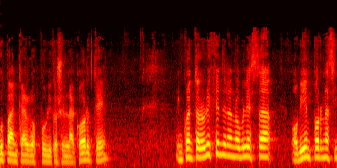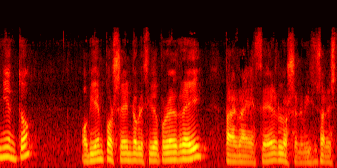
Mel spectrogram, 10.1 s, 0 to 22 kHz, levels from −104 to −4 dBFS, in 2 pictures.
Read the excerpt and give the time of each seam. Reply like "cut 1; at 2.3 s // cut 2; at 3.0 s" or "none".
cut 1; at 4.2 s // cut 2; at 6.2 s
